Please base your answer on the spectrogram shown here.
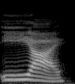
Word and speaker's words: ie: He is also the great averter of evil, and has names from the cries ie, pronounced eei, and paean, cries for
